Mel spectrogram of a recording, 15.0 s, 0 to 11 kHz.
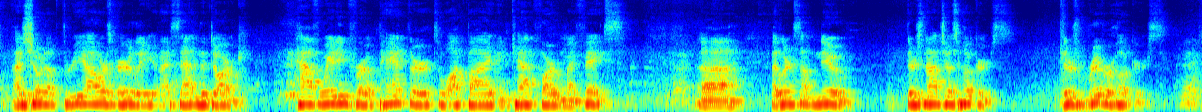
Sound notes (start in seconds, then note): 3.2 chuckles; 7.8 light Laughter, Chuckles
